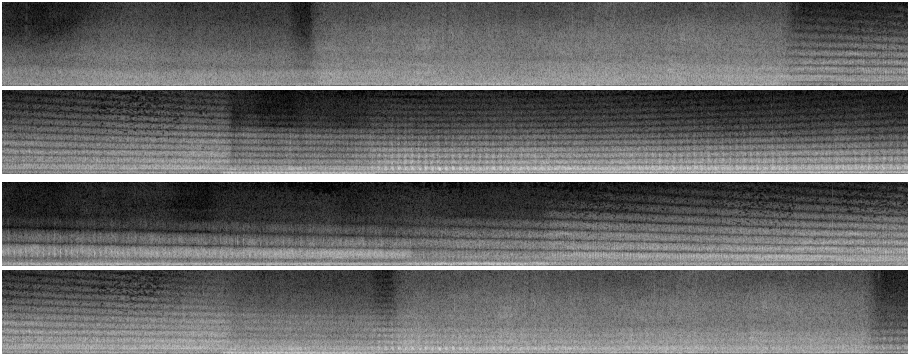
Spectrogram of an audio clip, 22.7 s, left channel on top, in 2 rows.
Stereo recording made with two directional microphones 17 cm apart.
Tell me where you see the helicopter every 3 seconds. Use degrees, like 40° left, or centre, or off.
50° right, 40° right, 40° right, 30° right, 10° right, 10° left, 30° left, 50° left.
